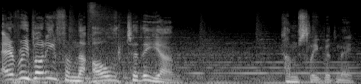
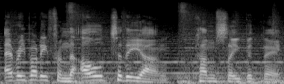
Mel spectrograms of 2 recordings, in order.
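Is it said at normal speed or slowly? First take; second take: slowly; normal speed. First: It is said very slowly. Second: It is said at a normal pace.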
